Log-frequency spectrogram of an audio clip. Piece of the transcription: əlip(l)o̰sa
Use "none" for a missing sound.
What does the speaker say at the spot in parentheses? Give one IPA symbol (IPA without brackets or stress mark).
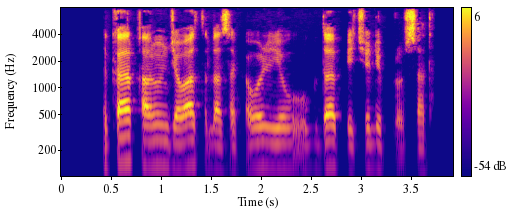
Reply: ɾ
